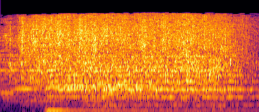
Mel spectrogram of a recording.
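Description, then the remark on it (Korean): An audience breaks into sustained applause, a dense, even wash of clapping that starts abruptly after a brief pause and holds steady at a strong level over a low hum. “선생님한테는 박수 한번 보내주세요.”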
